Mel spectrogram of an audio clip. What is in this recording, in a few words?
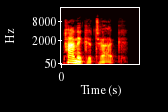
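"panic attack", British English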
